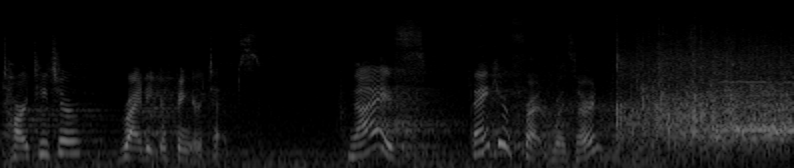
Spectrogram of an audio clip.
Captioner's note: cheers and applause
